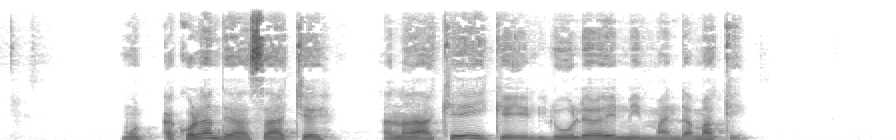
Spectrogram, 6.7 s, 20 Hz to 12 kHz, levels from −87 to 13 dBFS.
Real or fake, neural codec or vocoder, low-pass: fake; codec, 24 kHz, 0.9 kbps, WavTokenizer, medium speech release version 2; 10.8 kHz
